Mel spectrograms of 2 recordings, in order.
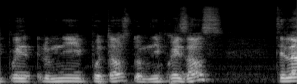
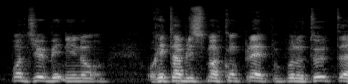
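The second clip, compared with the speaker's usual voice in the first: ordinary talk, nothing marked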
